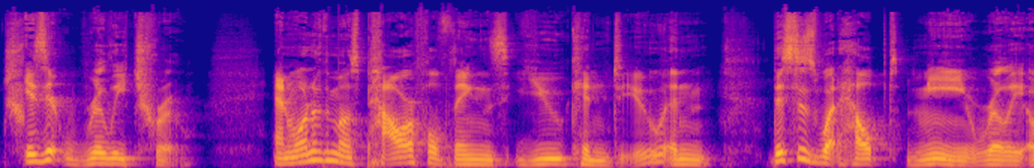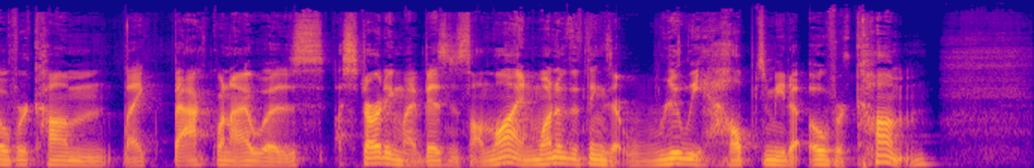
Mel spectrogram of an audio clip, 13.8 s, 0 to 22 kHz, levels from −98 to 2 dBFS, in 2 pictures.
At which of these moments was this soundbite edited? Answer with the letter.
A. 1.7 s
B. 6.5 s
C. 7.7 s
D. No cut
D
